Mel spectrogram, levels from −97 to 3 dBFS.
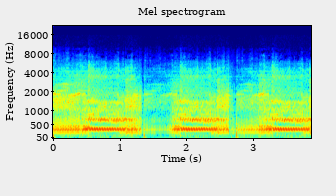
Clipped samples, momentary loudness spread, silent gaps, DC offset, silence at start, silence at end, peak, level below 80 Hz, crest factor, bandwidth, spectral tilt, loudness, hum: under 0.1%; 10 LU; none; under 0.1%; 0 s; 0 s; -8 dBFS; -50 dBFS; 10 dB; 6.8 kHz; -6.5 dB/octave; -18 LUFS; none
